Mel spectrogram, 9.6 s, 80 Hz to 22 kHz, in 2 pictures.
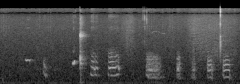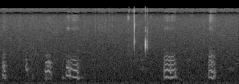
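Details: Sheltie puppies from a litter born 18 December 2012 make many short, squeaky whimpers and little yelps, irregularly spaced, some with a wavering, nasal tone, in a quiet room.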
